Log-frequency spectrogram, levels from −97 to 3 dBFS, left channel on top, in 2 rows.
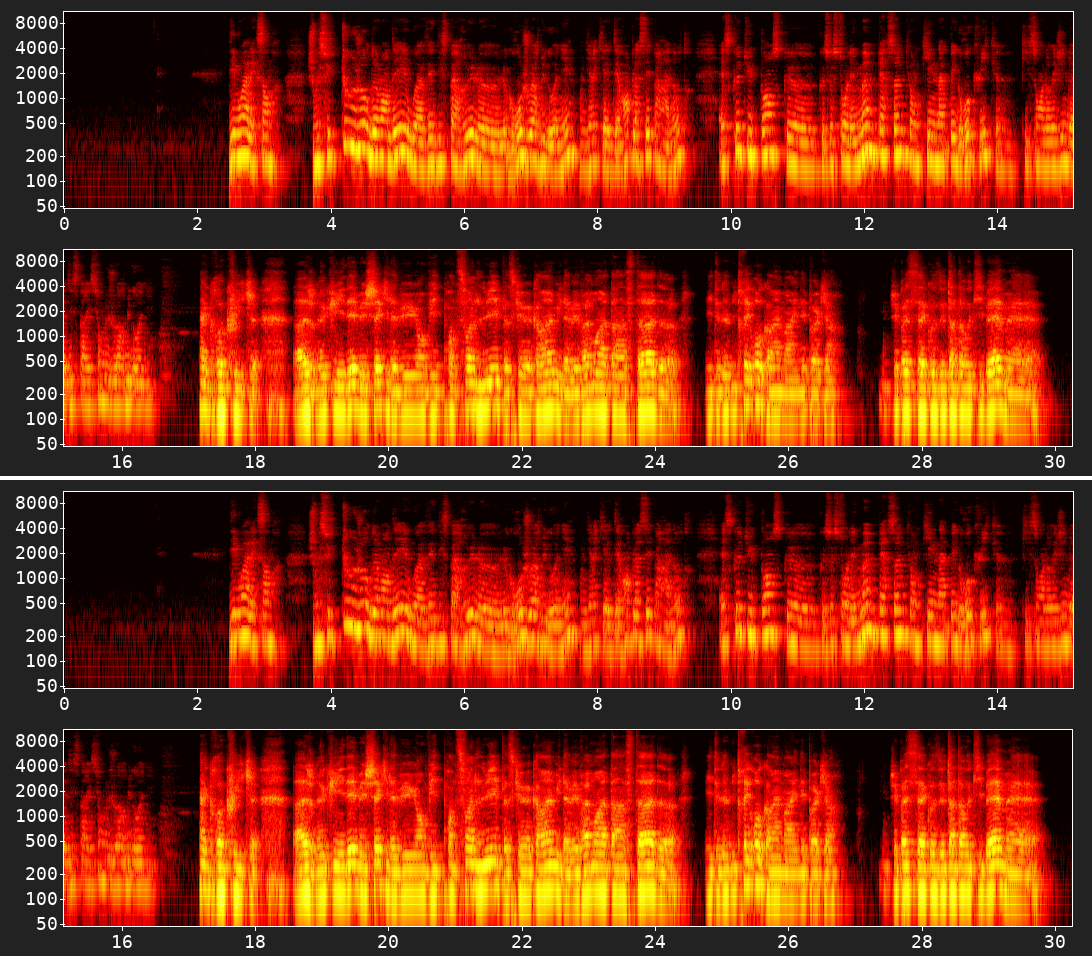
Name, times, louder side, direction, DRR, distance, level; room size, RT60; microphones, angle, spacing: voice 1, 2.5-16.7 27.4-27.5, left 3 dB, 85° left, 0.4 m, -35 dB
voice 2, 17.2-24.3 24.8-26.7 27.5-29.7, right 1 dB, 45° right, 0.7 m, -26 dB
3.1 x 2.1 x 2.9 m
head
